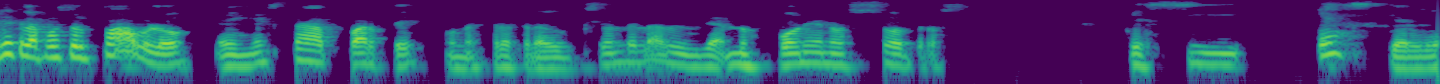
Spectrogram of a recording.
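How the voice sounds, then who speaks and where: Speaking in an animated tone, a man of medium pitch makes very wide pitch swings. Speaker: preacher. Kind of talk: sermon. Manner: fast.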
